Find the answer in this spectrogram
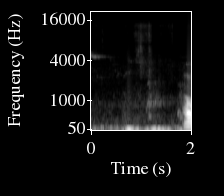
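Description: Quiet outdoor background with a single short, high falling chirp at the start and a faint distant dog bark about a second in.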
